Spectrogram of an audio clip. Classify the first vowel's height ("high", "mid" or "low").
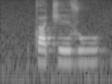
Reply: low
